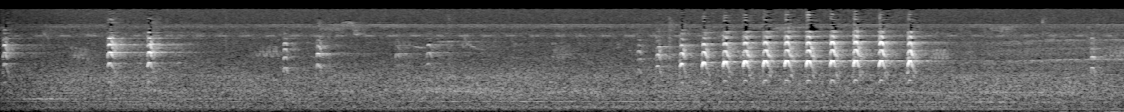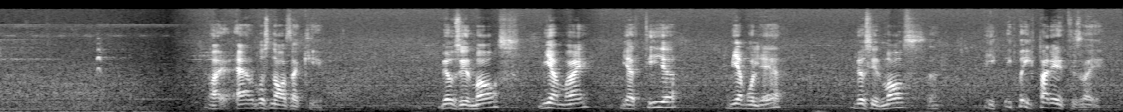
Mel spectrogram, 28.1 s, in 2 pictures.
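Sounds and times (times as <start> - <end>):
bird chirps: 3.2 - 6.1, 8.0 - 16.7
steady background rush: 3.6 - 17.6.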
